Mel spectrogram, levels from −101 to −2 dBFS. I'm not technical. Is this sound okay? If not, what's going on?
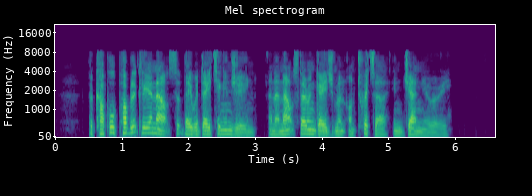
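No, it isn't okay. From start to finish the speech sounds rough and grainy rather than watery or swirling, with nothing above 8.2 kHz, so it lacks crispness. That points to heavy Opus compression, likely squeezed hard to save data, not an MP3-style fault.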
